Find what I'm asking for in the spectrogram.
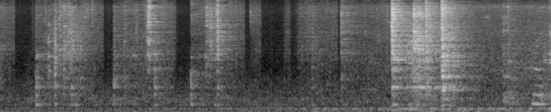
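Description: Fried flattened rice and peanuts being mixed in a pan over a low flame, heard as a series of close scraping and clinking strokes of a spoon against metal, each stroke short and quiet.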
